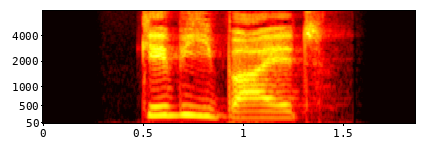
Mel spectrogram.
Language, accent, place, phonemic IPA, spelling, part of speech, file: German, Germany, Berlin, /ˈɡiːbiˌbaɪ̯t/, Gibibyte, noun, De-Gibibyte.ogg
- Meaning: gibibyte (2³⁰ bytes)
